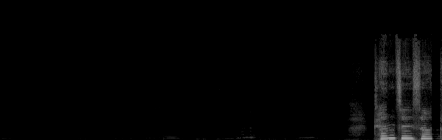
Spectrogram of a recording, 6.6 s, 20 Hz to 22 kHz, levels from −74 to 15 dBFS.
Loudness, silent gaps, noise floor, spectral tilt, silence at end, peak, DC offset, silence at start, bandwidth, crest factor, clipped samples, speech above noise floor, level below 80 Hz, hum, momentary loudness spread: -26 LUFS; none; -80 dBFS; -4.5 dB/octave; 0 s; -12 dBFS; under 0.1%; 5.6 s; 16.5 kHz; 22 dB; under 0.1%; 55 dB; -80 dBFS; none; 6 LU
